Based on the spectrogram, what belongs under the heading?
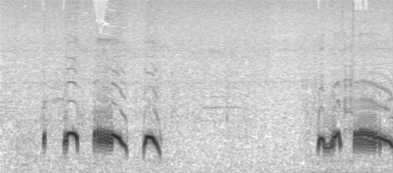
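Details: Female spotted dove cooing to stimulate males to call. A soft short note, two rounded coos, then a long slurred coo falling at the end. After a quiet gap a second phrase of a double coo and a long falling note follows.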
